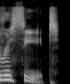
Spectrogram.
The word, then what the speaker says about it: receipt: It's spelled RECEIPT, but the P is silent.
